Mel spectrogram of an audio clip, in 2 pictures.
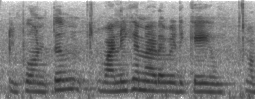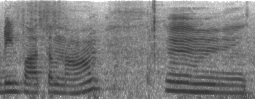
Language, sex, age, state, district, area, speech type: Tamil, female, 30-45, Tamil Nadu, Mayiladuthurai, urban, spontaneous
